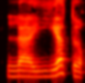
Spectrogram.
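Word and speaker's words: لِيَطْغَى: Okay, so the way that you would pronounce this is La yatgha.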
